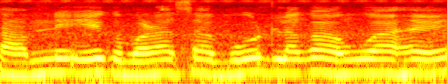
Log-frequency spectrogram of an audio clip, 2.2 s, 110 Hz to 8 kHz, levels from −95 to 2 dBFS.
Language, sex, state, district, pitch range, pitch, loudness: Hindi, female, Chhattisgarh, Korba, 185-200 Hz, 195 Hz, -13 LUFS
